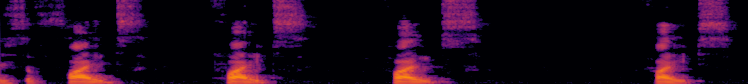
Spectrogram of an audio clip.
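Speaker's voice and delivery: फाइट्स repeated loud with a long AI vowel; long I sound. Shown as a demonstration. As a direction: say फाइट्स with a clear AI. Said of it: "एक ही तरह का मतलब इसको करना है".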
